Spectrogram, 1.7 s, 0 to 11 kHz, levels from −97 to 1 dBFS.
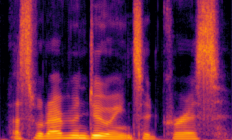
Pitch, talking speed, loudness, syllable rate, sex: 165 Hz, 240 wpm, -17 LUFS, 5.4 syllables/s, female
